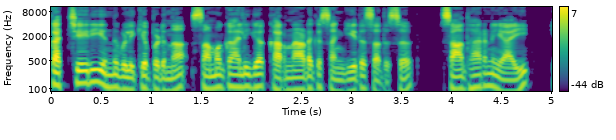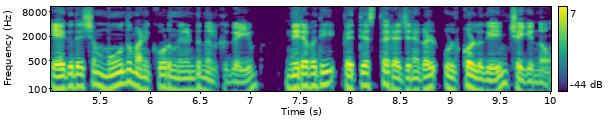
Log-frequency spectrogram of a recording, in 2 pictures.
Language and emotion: Malayalam, neutral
